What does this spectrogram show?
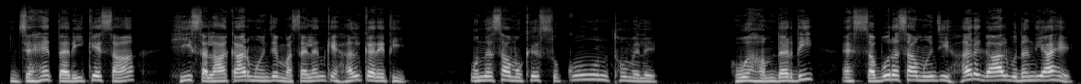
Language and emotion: Sindhi, happy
